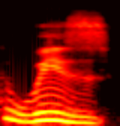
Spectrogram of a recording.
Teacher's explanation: زا میں سیٹی کی آواز ہوگی شدت کے ساتھ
